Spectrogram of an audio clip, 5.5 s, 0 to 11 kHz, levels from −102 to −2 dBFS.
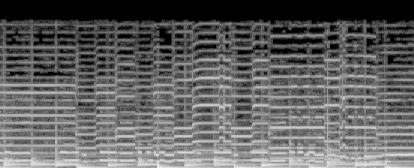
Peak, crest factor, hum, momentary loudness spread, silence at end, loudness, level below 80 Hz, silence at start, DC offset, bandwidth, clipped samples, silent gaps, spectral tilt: -2 dBFS; 14 dB; none; 2 LU; 0 s; -16 LUFS; -22 dBFS; 0 s; under 0.1%; 10 kHz; under 0.1%; none; -4.5 dB/octave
